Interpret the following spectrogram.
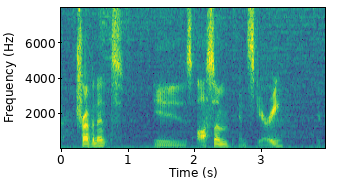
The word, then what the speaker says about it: Trevenant: Trevenant. Trevenant. Okay. I was gonna say Trevenant, but there's no tree.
